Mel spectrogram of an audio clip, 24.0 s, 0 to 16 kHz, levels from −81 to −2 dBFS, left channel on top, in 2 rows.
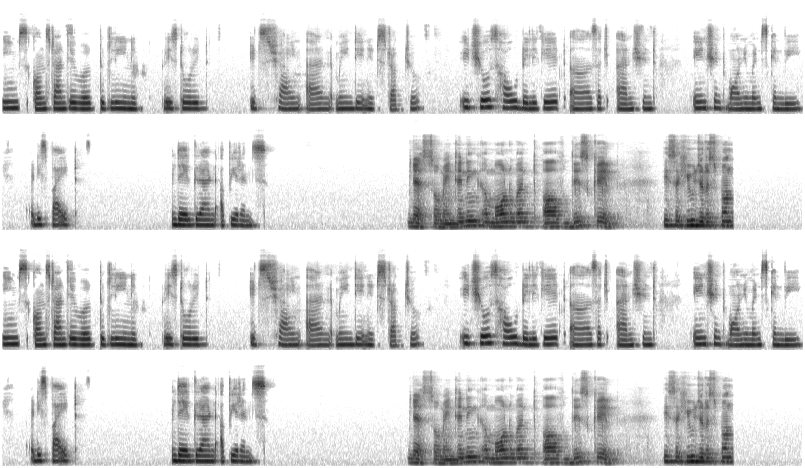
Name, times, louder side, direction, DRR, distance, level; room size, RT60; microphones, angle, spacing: voice 1, 0.0-2.1 2.4-3.1 3.7-6.3 6.9-9.8 10.4-12.0 12.4-13.0 14.6-16.0, right 1 dB, 20° right, 0.8 m, -19 dB
voice 2, 18.1-21.7 21.9-23.0, left 1 dB, 15° left, 0.6 m, -19 dB
head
